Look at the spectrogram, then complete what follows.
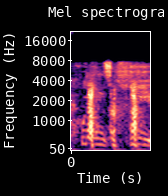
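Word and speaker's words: Queens Quay: We got a place called Qui Quay in No, it's actually pronounced Queen's Key, but most people mispronounce it.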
